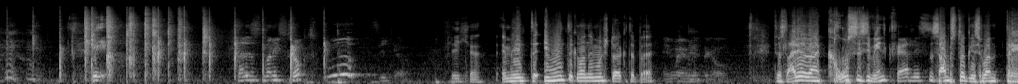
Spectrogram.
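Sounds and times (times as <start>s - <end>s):
small applause: 0.2s - 3.6s
speech: 0.9s - 1.2s, 2.4s - 7.1s, 7.7s - 10.1s.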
